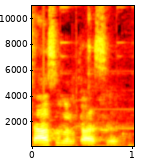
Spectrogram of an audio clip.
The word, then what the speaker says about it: Asim Al Quassim: Yes, Asim Al Quassim.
